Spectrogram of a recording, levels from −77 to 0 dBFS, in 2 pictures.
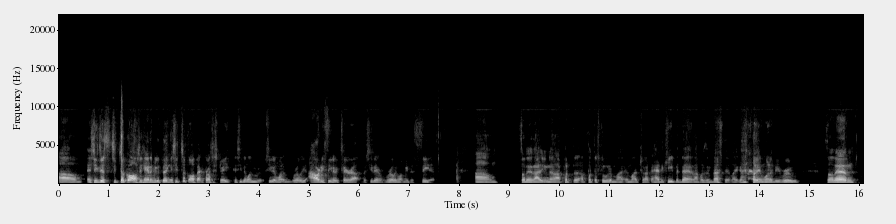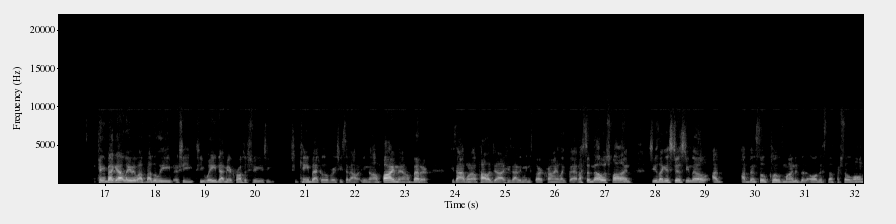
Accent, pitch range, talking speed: American, 100-130 Hz, 295 wpm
